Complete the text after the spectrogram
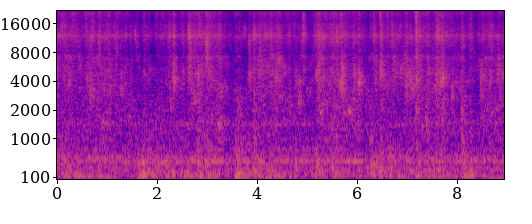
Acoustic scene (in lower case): restroom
